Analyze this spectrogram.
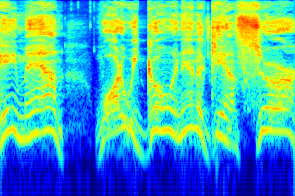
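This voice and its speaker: In a put-on character voice with an American accent, this fairly high-pitched speaker talks at a fairly slow pace. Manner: earnest, questioning a superior.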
